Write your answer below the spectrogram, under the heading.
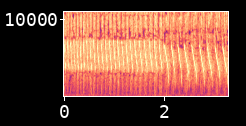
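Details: Canary singing for training and triggering other canaries: a fast, shimmering high trill that shifts into a slower run of repeated falling whistled notes.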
